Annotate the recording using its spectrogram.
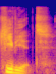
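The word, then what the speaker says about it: qiviut: hold on hold on is this pronounced kievit or is it kev yet there it is kevit oh oh wait oh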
